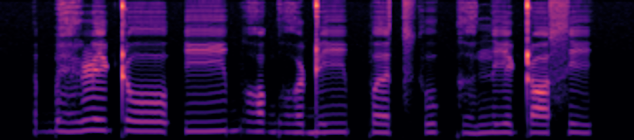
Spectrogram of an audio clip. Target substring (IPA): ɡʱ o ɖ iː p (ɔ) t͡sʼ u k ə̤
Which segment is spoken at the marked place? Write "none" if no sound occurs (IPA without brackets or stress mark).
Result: ə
